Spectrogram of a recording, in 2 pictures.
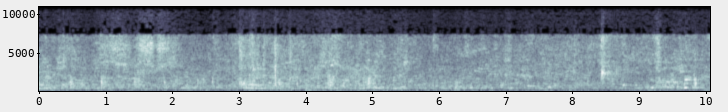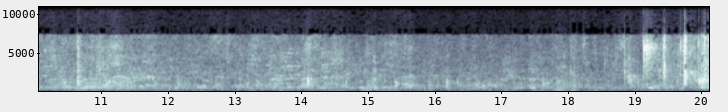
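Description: Shoes tap on a wooden stage.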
